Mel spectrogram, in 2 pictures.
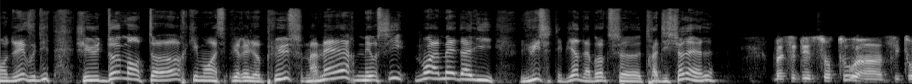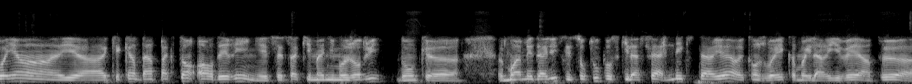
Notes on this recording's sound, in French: au téléphone des Grosses Têtes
